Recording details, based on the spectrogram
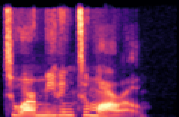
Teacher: Pitch goes down again at the end, final part of the sentence. You'll stress meeting tomorrow.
